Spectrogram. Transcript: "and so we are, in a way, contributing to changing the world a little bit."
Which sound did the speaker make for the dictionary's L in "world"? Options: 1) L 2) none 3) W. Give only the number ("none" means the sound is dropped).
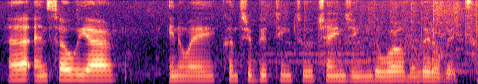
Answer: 1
